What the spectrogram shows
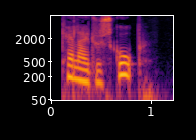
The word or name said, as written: kalejdoskop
